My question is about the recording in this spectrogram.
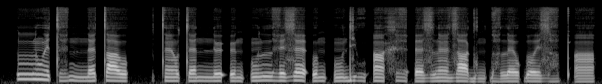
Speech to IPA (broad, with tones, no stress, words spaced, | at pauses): lːũ˦˨e̯tɛ̤˩˧nːɛ˩˧ ta˦˨o̯ | tɛ̃˩o̯ tɛ˩˧nːø˩˧ ʔø˩ŋ ʔũ˩˧lːɛ̤˦˨e̯ zɛ˦˨ʔʊ˩˧ŋ ʔũ˩˧ djṳ˦˨ʔã˦˨ xɛ̤˦˨ʔɛ˩z lɛ̃˦˨za˦˨ɡʊ˩ŋ ɗa̤˩lɛ˩o̯ɠɤ˩e̯za̤˩˧ pʼã˩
